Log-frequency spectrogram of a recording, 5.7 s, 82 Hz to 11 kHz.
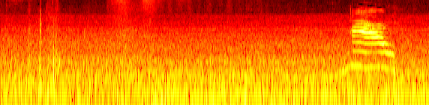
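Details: Cat meowing once at Dockyard Garden, 17 June 2017: a short, bright, harmonic mew near the end that rises slightly then falls, heard over a continuous low mechanical drone.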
